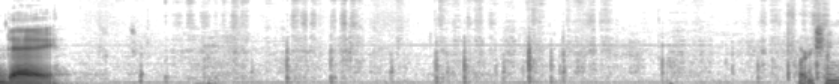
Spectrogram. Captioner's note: pencils writing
